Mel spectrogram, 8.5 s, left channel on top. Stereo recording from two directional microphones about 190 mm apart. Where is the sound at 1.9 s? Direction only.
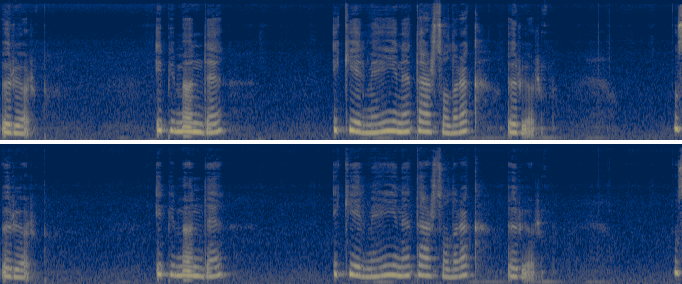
30° left (ahead or behind).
